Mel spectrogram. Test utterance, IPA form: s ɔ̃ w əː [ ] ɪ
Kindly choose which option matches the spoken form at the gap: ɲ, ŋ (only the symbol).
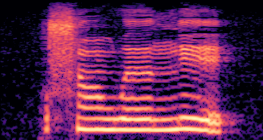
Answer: ŋ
